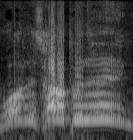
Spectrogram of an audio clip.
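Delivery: high, loud, slow, bewildered villain cry.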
